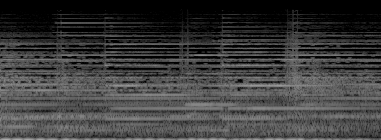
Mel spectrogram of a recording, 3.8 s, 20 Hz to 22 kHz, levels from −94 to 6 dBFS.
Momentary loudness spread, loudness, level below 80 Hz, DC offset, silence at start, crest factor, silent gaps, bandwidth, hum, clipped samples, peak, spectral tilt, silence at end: 4 LU; -36 LUFS; -54 dBFS; under 0.1%; 0 s; 14 dB; none; 15.5 kHz; none; under 0.1%; -20 dBFS; -1 dB/octave; 0 s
